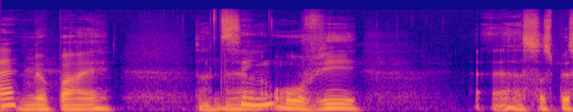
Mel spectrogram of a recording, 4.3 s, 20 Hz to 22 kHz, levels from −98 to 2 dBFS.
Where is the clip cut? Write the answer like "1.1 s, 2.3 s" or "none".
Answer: 1.5 s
